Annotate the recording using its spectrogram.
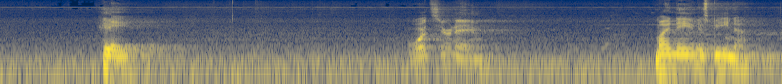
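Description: A woman speaks in short phrases over a loudspeaker in a large echoing hall.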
